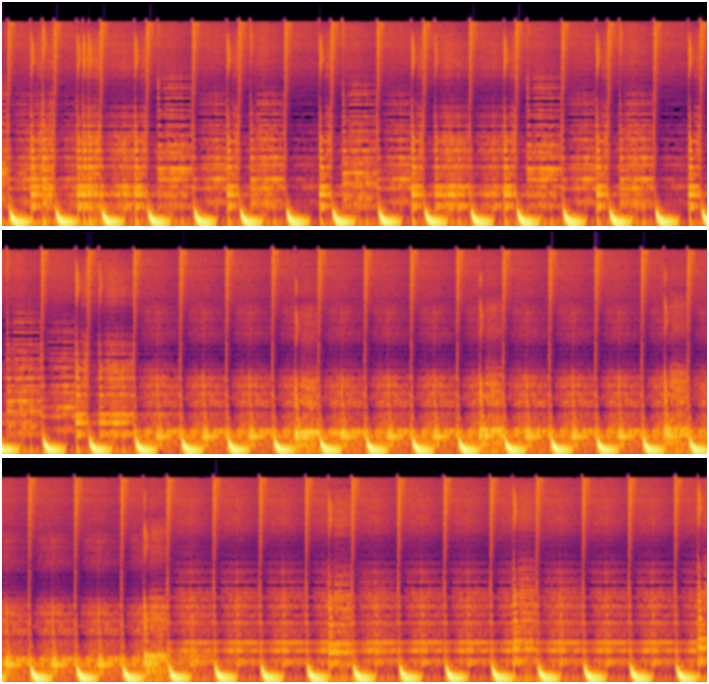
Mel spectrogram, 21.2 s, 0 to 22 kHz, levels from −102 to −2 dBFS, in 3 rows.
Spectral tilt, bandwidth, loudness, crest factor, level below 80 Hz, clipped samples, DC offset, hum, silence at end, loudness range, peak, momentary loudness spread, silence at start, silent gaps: -5 dB/octave; 17.5 kHz; -14 LUFS; 12 dB; -16 dBFS; under 0.1%; under 0.1%; none; 0 s; 1 LU; 0 dBFS; 2 LU; 0 s; none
